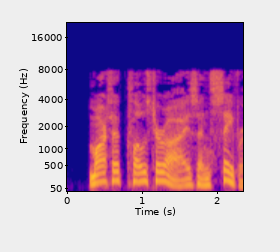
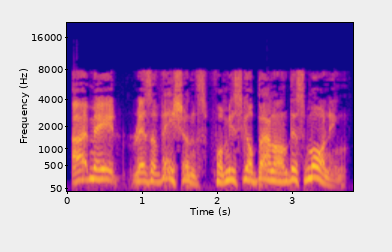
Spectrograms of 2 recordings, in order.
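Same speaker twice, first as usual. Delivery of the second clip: higher, trembling plea of a man in pain; whimpering; 7 semitones higher than usual. Acted. Broken-fingered concierge whimpers answer to Marta, higher and frightened. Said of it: "he whimpered".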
